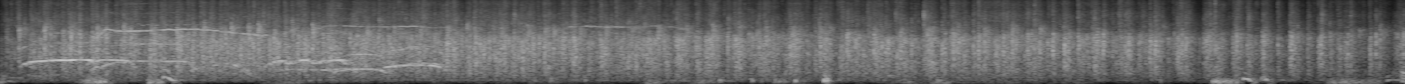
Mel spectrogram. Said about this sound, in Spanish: que ya estáis tomando asiento y que desde aquí vais a tener la perspectiva de recibir este pedazo de aplauso de nuestro público lunero.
